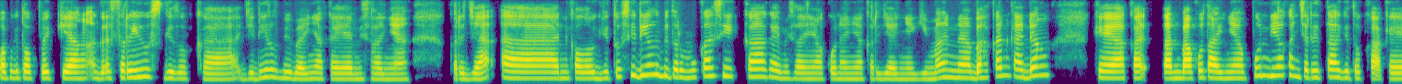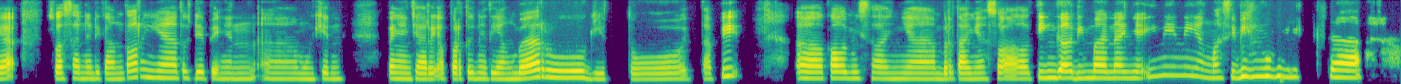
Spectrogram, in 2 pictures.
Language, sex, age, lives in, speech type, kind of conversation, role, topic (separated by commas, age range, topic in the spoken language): Indonesian, female, 30-34, Indonesia, conversation, advice, user, Bagaimana cara berkomunikasi dengan pasangan tanpa membuatnya merasa diserang?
